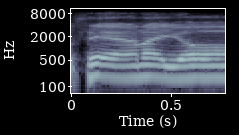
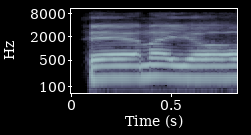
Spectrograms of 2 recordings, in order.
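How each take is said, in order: Both takes have the same delivery.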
